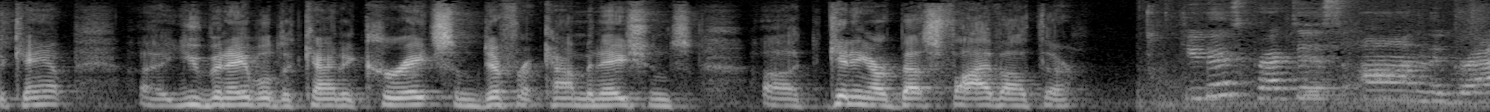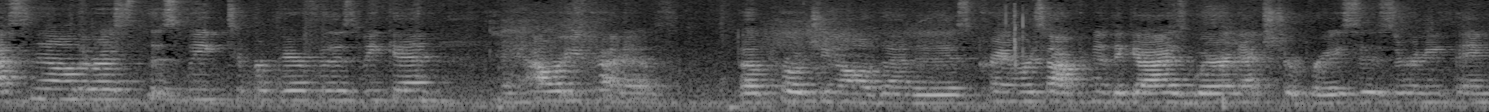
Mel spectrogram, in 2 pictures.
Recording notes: Press conference. Speaks with the media on Monday afternoon.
